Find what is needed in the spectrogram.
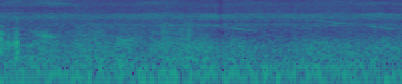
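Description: Quiet outdoor ambience with faint, steady high insect chirring, and one small click right at the start.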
